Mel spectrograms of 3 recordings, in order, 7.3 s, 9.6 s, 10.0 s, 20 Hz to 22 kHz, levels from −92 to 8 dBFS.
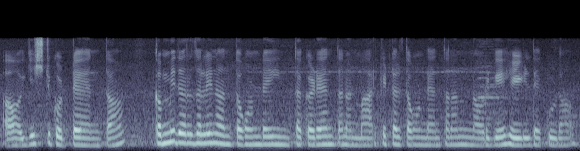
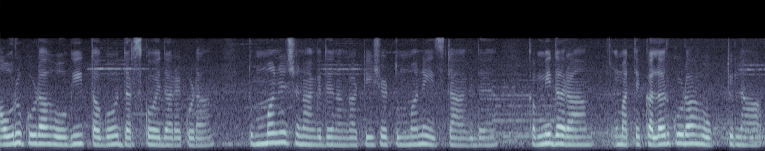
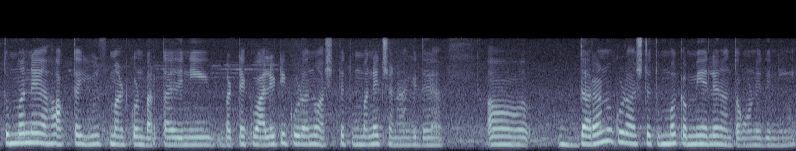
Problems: constant background noise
